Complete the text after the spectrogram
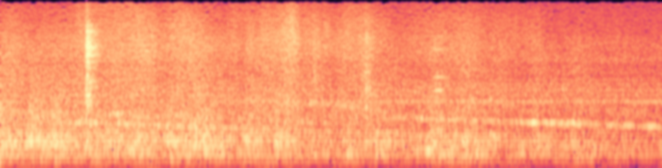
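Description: Train brakes squeal softly as the train comes to a stop.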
